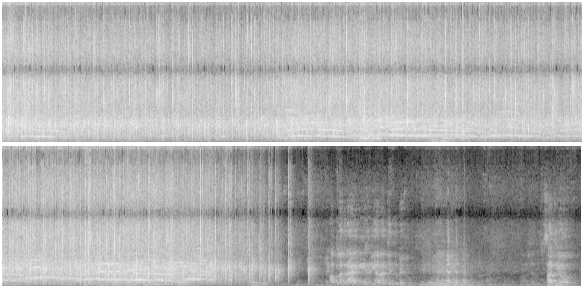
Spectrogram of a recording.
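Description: A seminar audience applauding, dense sustained clapping from many hands that fills the room, then thins out and breaks into scattered claps and voices near the end.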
